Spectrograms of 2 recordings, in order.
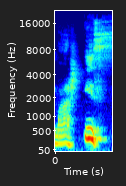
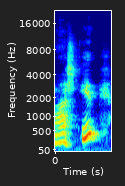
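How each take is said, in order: First: The word ends with an s sound. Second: The word ends with a t sound. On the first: The word is used inside a sentence. "যখন সেটাকে আমরা বাক্যতে আহ, উচ্চারণ করব তখন হবে মাস ইস" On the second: The word stands alone. "যখন আমরা সিঙ্গেল বলবো তখন মাস ঈদ"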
